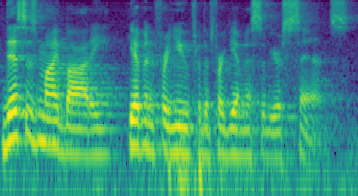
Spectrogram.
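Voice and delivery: low, soft, solemn recitation of the words of institution; hushed words of Jesus. Acted. Pastor quietly voicing Jesus at the supper, hushed and solemn. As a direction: lay the words down softly, like a prayer. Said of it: "on this night he says".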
